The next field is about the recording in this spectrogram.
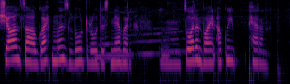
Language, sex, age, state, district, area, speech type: Kashmiri, female, 30-45, Jammu and Kashmir, Baramulla, rural, spontaneous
